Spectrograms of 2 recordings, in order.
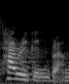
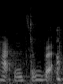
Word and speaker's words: Harrigan-Brown: It's Harrigan-Brown, not Harrington-Brown.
